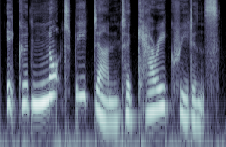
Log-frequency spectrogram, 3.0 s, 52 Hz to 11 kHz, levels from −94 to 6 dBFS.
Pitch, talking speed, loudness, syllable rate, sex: 210 Hz, 160 wpm, -16 LUFS, 4.0 syllables/s, female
